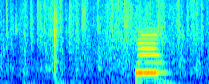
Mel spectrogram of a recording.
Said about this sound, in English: I've never heard the horn.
